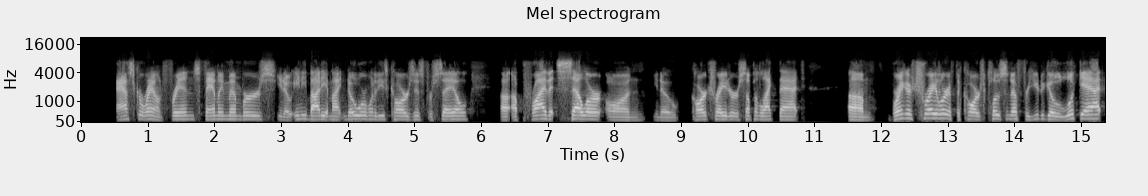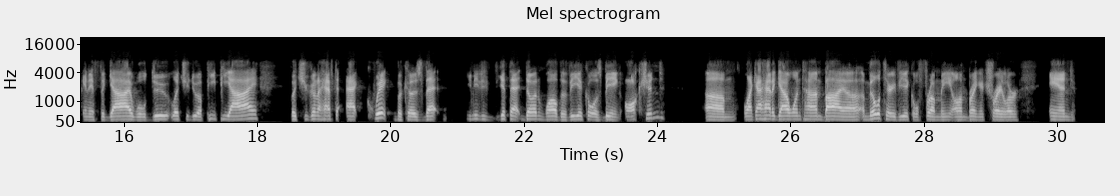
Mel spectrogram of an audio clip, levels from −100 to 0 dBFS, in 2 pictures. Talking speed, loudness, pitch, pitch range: 195 wpm, -27 LUFS, 155 Hz, 145-165 Hz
